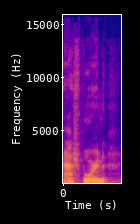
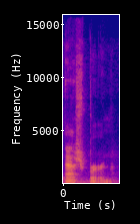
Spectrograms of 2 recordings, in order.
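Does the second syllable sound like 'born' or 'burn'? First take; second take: born; burn. First: The second syllable sounds like 'born'. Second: The second syllable sounds like 'burn'. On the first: The speaker calls it wrong. "Some would call it Ashbourne, and they would be driven out because that's not how you pronounce it" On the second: The speaker calls it right. "It's Ashburn"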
